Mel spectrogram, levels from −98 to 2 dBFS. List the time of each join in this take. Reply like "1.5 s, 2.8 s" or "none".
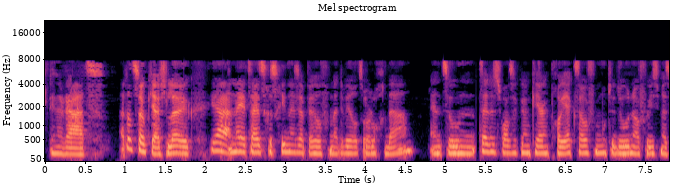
3.3 s, 3.7 s, 4.7 s, 5.7 s, 6.3 s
